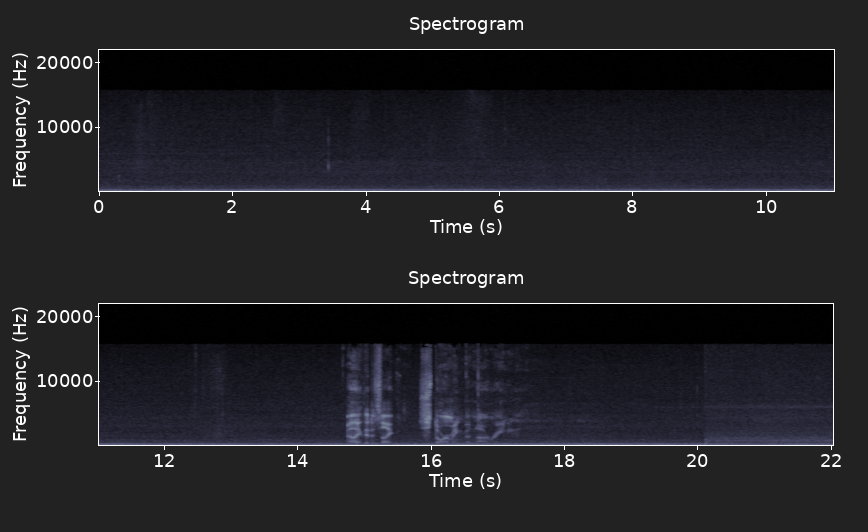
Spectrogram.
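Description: A truck engine drones steadily at low pitch as it drives.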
